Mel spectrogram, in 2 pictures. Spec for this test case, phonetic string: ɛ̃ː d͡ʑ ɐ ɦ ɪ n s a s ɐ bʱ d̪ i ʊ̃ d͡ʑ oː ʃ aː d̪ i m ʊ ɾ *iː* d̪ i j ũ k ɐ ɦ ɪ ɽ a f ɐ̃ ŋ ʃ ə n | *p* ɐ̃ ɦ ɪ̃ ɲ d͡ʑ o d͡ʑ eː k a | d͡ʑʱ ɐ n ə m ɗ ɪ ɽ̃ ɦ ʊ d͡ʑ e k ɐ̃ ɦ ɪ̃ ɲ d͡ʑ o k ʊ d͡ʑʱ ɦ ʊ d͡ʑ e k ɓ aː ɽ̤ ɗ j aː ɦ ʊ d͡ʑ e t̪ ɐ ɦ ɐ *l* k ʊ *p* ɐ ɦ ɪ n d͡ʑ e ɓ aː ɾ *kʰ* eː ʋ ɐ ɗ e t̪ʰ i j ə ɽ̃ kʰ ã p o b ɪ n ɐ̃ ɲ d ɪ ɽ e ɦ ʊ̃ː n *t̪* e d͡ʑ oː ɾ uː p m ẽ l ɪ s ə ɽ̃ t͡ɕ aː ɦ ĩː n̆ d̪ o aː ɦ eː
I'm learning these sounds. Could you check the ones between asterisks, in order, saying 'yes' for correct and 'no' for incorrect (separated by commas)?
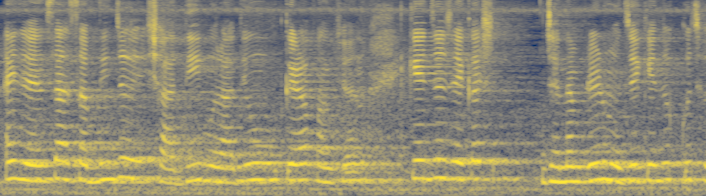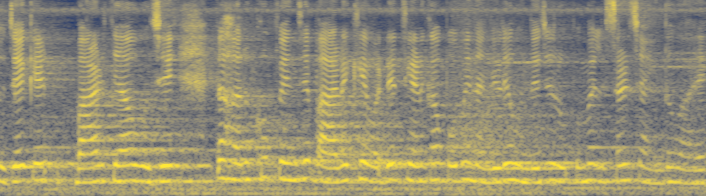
no, no, no, yes, yes, no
